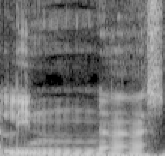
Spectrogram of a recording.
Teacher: cara membacanya itu baca idgham jadi dari li ini langsung masuk ke huruf nun yang iniah jadi dibaca Linnas jadi jangan bingungah makanya alif lam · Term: alif lam syamsiah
